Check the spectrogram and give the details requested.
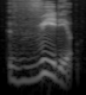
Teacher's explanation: Observen, es una pronunciación labiodental así. Dientes superiores, labio inferior, labiodental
